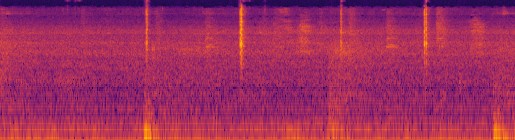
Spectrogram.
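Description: Talgo sleeper carriage running along the track, heard from inside the cabin: a steady low rumble with occasional sharp clicks and knocks.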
